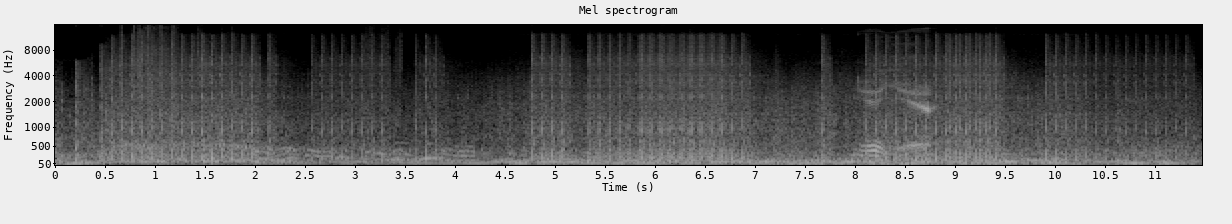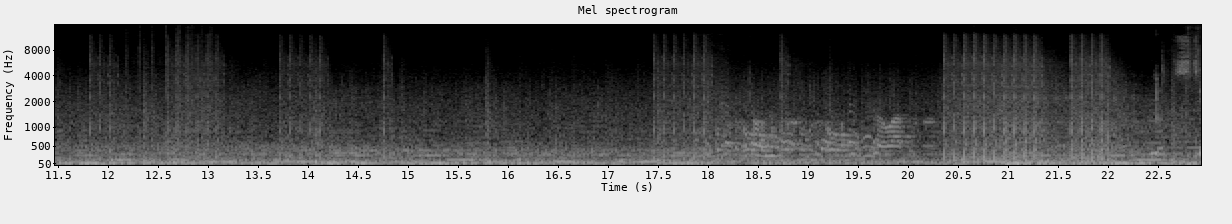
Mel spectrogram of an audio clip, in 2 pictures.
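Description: Rapid machine-gun bursts from a bomber's gunners in the video game Bomber Crew rattle on and off over a steady engine drone, with players talking over the firing throughout.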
